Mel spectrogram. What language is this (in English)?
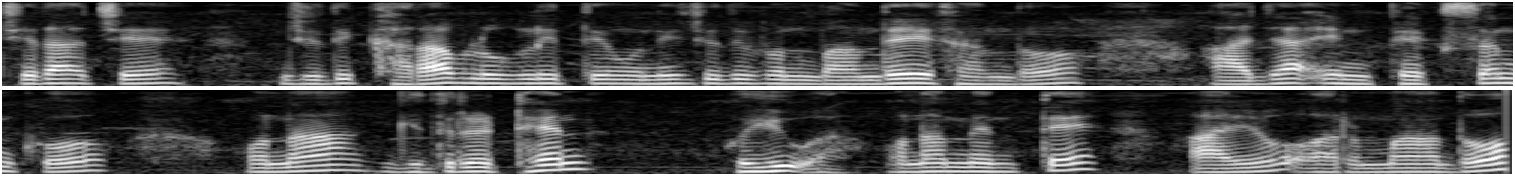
Santali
